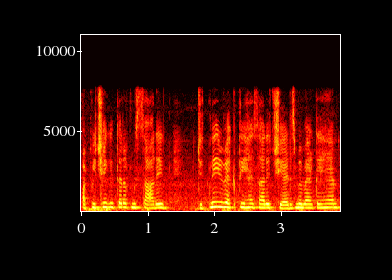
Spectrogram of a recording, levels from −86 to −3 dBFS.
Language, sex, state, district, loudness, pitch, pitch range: Hindi, female, Delhi, New Delhi, -17 LUFS, 235 Hz, 230-250 Hz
